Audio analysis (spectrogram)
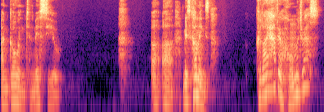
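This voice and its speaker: A man's voice: medium pitch, sing-song, slow, a little mellow, breathy edge, full character voice. A man playing a middle-aged judge, earnest and guilt-ridden, in a dramatic 1940s radio drama style with hesitant turns. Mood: hesitant, yearning. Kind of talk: 1940s radio drama acting with first-person narration.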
